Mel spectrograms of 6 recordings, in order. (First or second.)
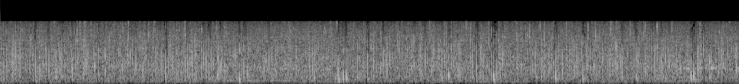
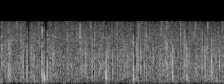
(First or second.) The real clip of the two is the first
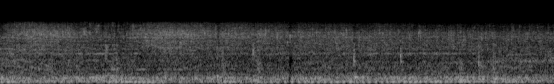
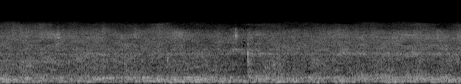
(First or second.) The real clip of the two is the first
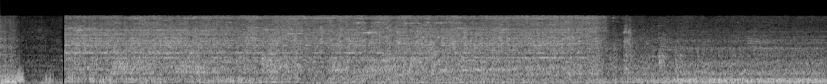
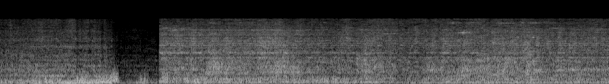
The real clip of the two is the first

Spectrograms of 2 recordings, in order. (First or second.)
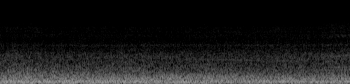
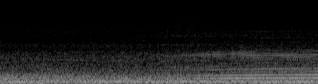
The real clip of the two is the second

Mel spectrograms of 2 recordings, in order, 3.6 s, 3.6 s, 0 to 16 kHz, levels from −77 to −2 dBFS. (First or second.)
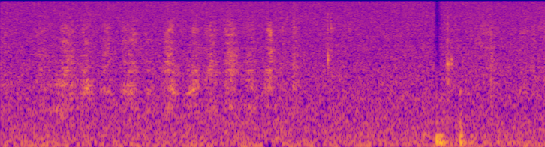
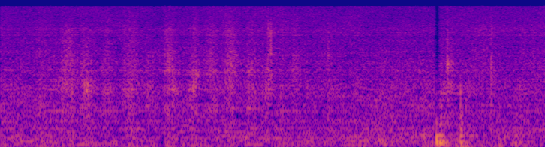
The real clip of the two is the first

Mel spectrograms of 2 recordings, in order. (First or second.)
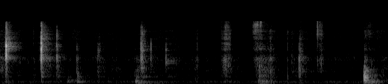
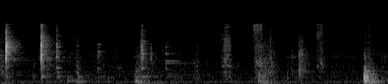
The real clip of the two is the second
